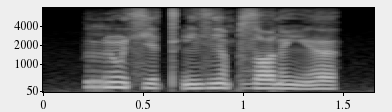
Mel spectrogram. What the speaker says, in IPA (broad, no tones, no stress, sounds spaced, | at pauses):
r ũ sʲ æ tʼ ĩ zʲ æ̃ p zˤ ɯ ɾ ĩ ɐ̯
